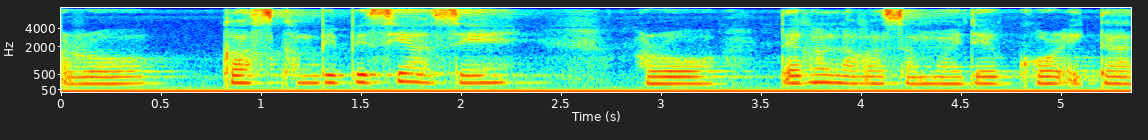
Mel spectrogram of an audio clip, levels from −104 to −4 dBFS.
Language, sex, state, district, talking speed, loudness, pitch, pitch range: Nagamese, female, Nagaland, Dimapur, 125 wpm, -21 LUFS, 205 Hz, 200-230 Hz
